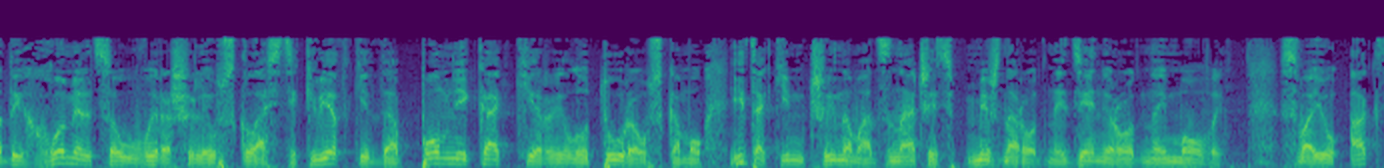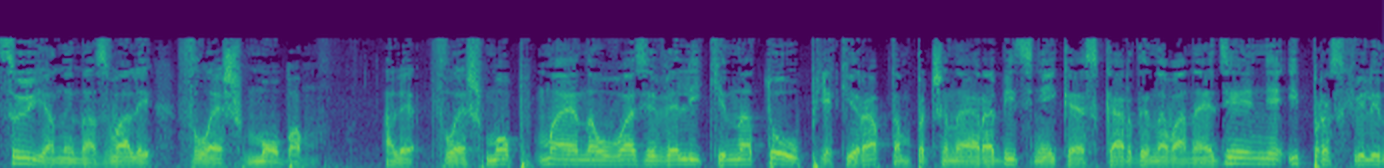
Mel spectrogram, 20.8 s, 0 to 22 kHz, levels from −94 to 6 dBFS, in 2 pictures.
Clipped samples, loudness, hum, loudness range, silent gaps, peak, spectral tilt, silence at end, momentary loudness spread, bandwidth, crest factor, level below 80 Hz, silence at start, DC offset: under 0.1%; -19 LUFS; none; 1 LU; none; -4 dBFS; -4.5 dB/octave; 0 s; 4 LU; 8.8 kHz; 14 dB; -36 dBFS; 0 s; under 0.1%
